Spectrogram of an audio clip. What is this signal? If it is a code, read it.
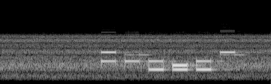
Multi-frequency trunk signalling (R1, as on North American trunks), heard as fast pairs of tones, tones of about 150 ms, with phone line noise and room echo. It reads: KP 9212 ST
